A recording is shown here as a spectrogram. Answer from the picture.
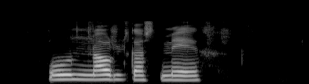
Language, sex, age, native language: Icelandic, male, 9, Icelandic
